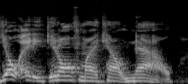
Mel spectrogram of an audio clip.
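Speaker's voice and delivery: put-on yelling voice. Acting out Vin's part in an argument with Eddie, yelling as Vin. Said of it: "when I'm yelling, that's Vin".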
